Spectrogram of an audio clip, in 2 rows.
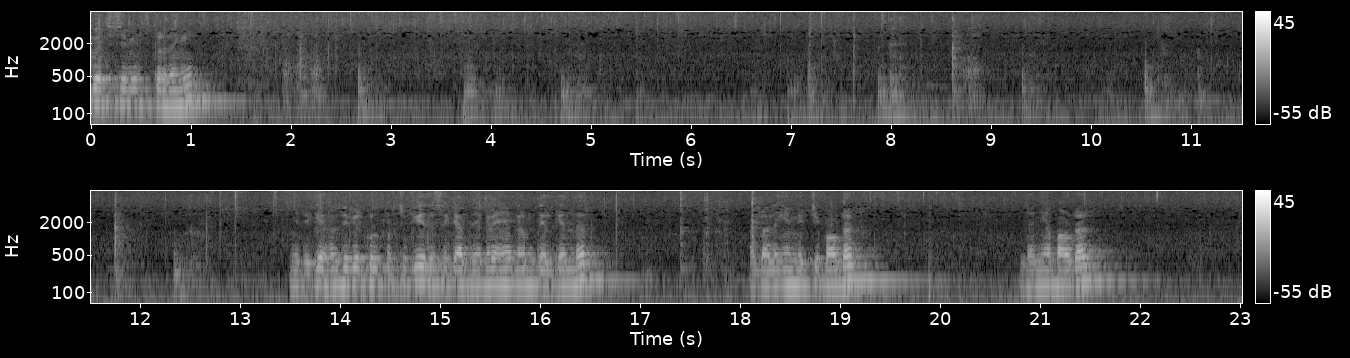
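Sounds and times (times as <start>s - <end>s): onions sizzling in hot oil: 0.0s - 23.0s
metal ladle scraping pan: 17.4s - 18.2s.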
